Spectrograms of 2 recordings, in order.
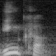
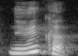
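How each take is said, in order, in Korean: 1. 첫 모음은 하나의 i 소리예요. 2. 첫 모음은 두 모음 소리로 이어져요. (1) "닝큼만 인정해" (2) "이렇게 하는 사람 없더라는 게"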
